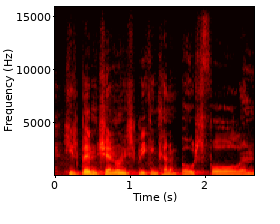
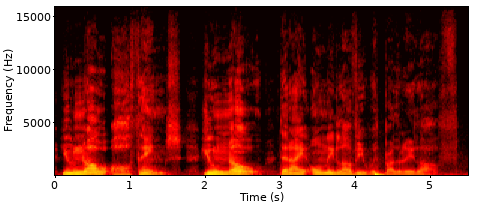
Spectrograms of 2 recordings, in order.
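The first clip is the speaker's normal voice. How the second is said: louder and slow, stung and defensive; hurt, taunting reply; 8 dB louder, slower than usual. Acted. Peter answering Jesus the third time, loud and stung. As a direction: throw it back at Jesus, wounded. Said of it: "supplying a tone".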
